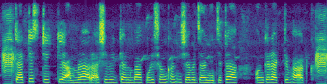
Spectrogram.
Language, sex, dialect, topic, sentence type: Bengali, female, Northern/Varendri, banking, statement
